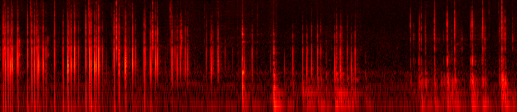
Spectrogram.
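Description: Long acrylic nail tips tap and scratch across the rows of plastic teeth on a hollow plastic dental model, first turned sideways and then held upright. Quick, dry, clicky taps come in dense bursts with a mid-pitched hollow knock. Later passages are quieter, with softer scratching and low thumps between the taps.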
